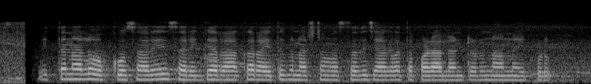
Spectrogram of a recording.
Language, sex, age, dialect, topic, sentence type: Telugu, female, 25-30, Telangana, agriculture, statement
